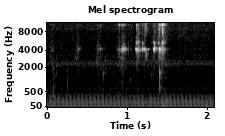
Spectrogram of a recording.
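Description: Near silence, with a few faint small clicks about a second in as the fountain pen's barrel is unscrewed from its section.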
